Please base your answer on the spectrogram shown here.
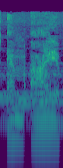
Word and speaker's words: Miat: It's M-I''AT, Miat.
